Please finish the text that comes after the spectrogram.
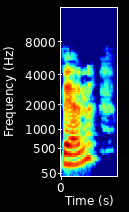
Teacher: The dental, so I'm putting usually my tongue between my teeth. I'm using my two teeth though to create the, then, the as in then, which is the voiced.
